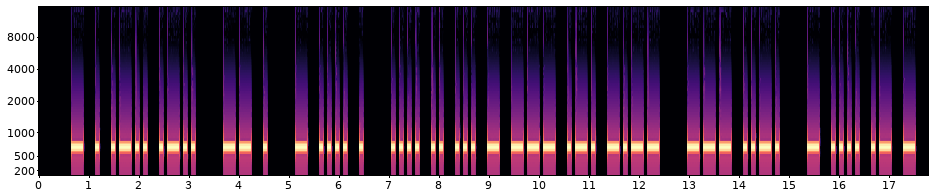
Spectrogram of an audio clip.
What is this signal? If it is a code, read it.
Morse code, heard as a keyed tone, about 15 wpm, 700 Hz. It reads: TELL ME THE HISTORY OF THAT
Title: Sentences from Top 1000 Words - Review Part 5 - 15wpm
